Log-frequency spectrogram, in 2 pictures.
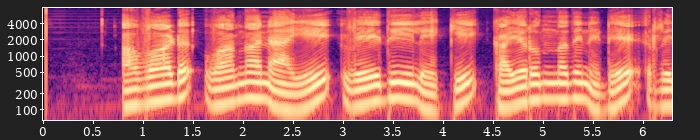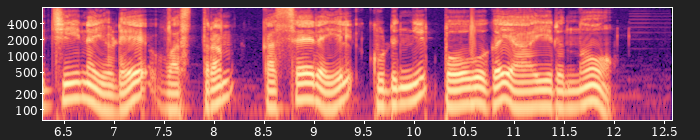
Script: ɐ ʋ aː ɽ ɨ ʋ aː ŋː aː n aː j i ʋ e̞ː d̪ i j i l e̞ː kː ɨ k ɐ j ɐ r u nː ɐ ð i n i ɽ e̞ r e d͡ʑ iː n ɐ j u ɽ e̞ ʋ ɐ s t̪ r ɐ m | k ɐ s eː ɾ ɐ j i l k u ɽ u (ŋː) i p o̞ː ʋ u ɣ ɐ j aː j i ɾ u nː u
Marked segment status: correct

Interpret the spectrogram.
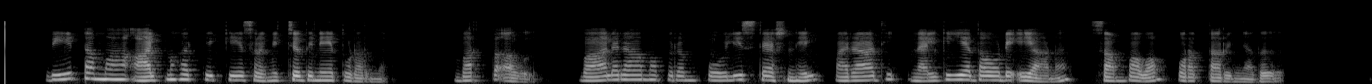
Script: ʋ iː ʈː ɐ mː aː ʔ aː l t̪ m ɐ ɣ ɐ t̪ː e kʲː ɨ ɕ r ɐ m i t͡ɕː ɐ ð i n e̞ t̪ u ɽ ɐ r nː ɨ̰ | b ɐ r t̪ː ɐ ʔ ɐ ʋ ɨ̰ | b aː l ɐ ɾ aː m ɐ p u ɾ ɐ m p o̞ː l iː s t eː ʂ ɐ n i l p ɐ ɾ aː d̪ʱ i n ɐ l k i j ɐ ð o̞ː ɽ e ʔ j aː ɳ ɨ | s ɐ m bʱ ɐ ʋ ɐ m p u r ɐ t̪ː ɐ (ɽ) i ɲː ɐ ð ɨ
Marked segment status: incorrect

